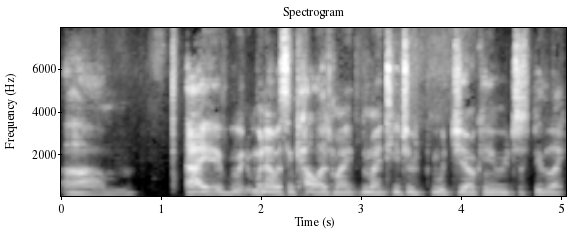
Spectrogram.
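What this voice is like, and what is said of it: Neutral American accent. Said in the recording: “my particular accent is the news ... kind of this like New England, like I guess, like kind of sorta neutral, very like neutral American accent”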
